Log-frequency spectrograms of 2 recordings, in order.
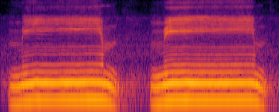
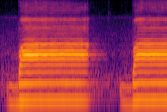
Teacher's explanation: তারপরে দেখেন এই দুইটা ঠোট দেখেন উপরের যে দুইটা ঠোট সম্পূর্ণ মিলানো আর এটা কিন্তু সম্পূর্ণ মিলানো না তাইলে দুই ঠোটের শুকনা জায়গা থেকে উচ্চারিত হয় মিম মিম আর দুই ঠোটের ভিজা জায়গা থেকে উচ্চারিত হয় বা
